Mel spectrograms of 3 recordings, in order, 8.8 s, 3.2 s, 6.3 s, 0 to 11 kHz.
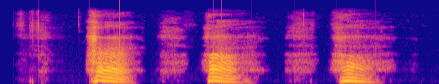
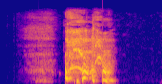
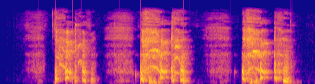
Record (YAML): exhalation_length: 8.8 s
exhalation_amplitude: 30251
exhalation_signal_mean_std_ratio: 0.4
cough_length: 3.2 s
cough_amplitude: 32027
cough_signal_mean_std_ratio: 0.48
three_cough_length: 6.3 s
three_cough_amplitude: 28231
three_cough_signal_mean_std_ratio: 0.55
survey_phase: beta (2021-08-13 to 2022-03-07)
age: 65+
gender: Male
wearing_mask: 'No'
symptom_none: true
smoker_status: Ex-smoker
respiratory_condition_asthma: false
respiratory_condition_other: false
recruitment_source: REACT
submission_delay: 1 day
covid_test_result: Negative
covid_test_method: RT-qPCR
influenza_a_test_result: Negative
influenza_b_test_result: Negative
